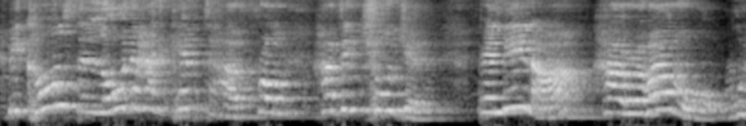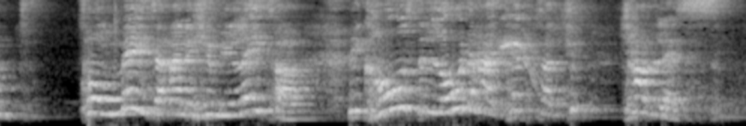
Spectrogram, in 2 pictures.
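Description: A woman reading scripture aloud in church, then interpreting a sermon line by line, quick to echo each phrase. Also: extremely high pitch, sing-song. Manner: quick, echoing each line straight after the preacher. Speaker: Bible reader and interpreter. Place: church hall. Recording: echoey church hall from far off.

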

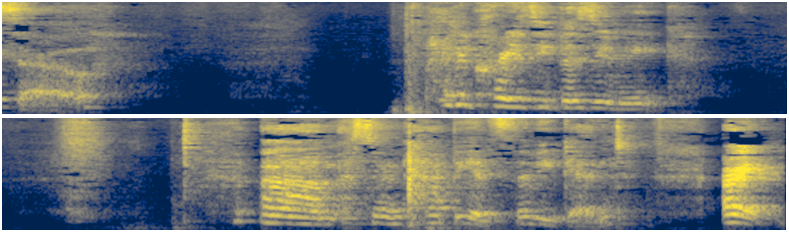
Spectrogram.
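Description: A middle-aged woman with a fairly high voice hosts a casual live painting tutorial from her small home craft room, chatty and rambling, laughing easily and sounding a bit sniffly. Her phone camera sits above the table, often out of her reach, so she is off-mic in an echoey room with a little hiss or hum.

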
